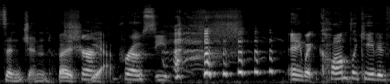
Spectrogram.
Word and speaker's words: St John: went into like tangents about whether or not singen is totally gay which my professor advocated he was that's how his name is pronounced by the way it's written down as St John it's pronounced singen but sure proceed anyway complicated feelings about the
